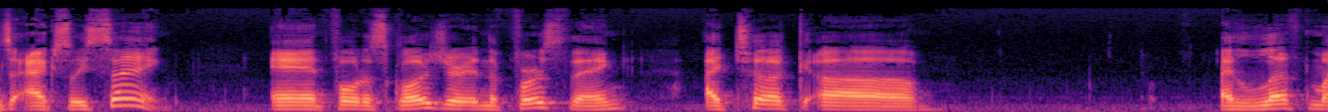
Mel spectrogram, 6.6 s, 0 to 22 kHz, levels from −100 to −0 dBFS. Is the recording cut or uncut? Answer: cut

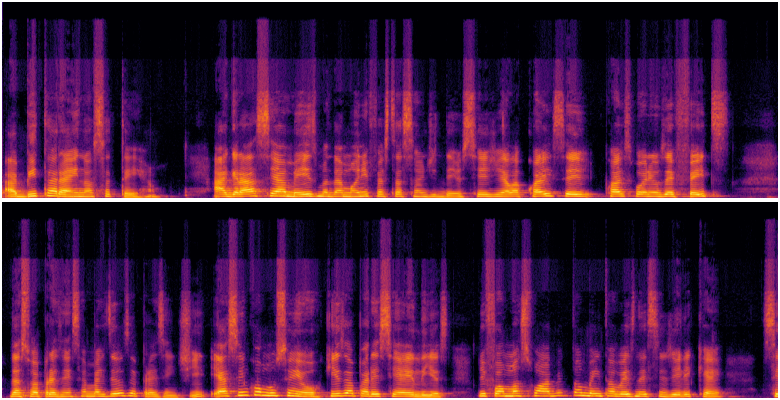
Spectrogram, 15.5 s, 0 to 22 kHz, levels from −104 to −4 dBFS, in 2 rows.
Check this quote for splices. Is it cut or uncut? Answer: cut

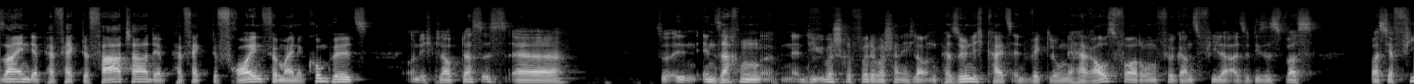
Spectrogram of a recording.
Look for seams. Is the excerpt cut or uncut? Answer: cut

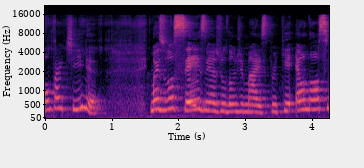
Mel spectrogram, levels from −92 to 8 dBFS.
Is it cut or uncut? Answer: cut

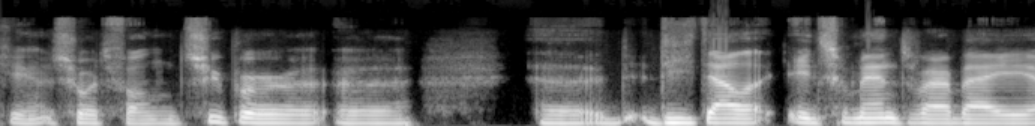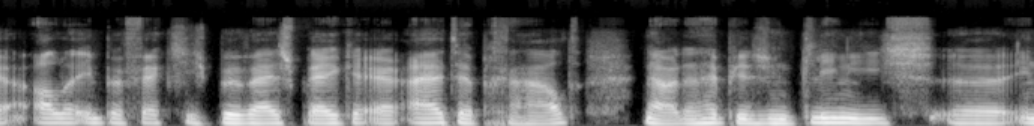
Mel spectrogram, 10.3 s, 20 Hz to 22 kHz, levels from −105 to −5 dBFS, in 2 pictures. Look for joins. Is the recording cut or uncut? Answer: uncut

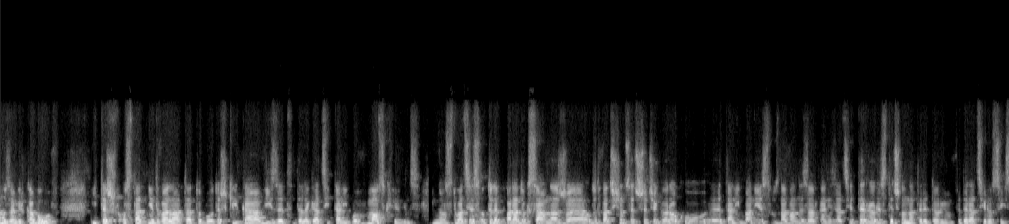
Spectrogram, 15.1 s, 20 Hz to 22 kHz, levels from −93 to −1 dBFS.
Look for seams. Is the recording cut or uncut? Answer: cut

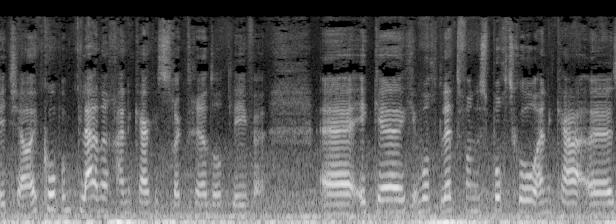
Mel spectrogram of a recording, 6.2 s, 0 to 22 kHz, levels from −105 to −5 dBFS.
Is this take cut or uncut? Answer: uncut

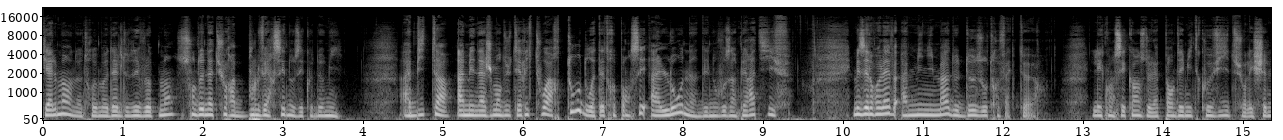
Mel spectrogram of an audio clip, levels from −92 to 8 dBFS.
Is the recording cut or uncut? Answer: cut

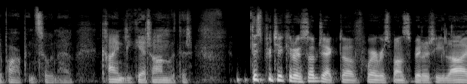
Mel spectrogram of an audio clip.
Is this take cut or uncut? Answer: uncut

